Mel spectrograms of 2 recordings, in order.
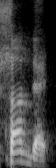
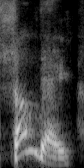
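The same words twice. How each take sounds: First: Said in the usual way. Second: Sunday? jumps way higher in disbelief; retold surprised question. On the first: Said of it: "And he goes". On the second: Hearing he must report Sunday, surprised high echo. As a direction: echo the day back, shocked it's so soon. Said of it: "I said".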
